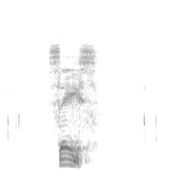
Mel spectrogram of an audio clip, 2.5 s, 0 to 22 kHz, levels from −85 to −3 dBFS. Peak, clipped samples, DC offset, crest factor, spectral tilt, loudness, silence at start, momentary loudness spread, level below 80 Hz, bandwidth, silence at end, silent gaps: -34 dBFS; under 0.1%; under 0.1%; 18 dB; -2.5 dB/octave; -47 LUFS; 0.65 s; 13 LU; under -90 dBFS; 10 kHz; 1.2 s; none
